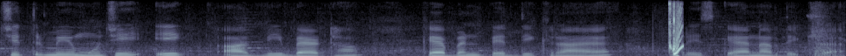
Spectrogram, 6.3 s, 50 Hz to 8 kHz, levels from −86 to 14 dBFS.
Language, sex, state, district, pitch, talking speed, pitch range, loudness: Hindi, female, Madhya Pradesh, Katni, 200 Hz, 140 wpm, 185-235 Hz, -24 LUFS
